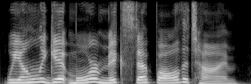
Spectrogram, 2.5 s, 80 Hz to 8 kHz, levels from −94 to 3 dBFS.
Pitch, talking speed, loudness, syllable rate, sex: 240 Hz, 215 wpm, -17 LUFS, 4.7 syllables/s, female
